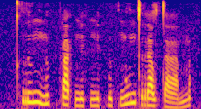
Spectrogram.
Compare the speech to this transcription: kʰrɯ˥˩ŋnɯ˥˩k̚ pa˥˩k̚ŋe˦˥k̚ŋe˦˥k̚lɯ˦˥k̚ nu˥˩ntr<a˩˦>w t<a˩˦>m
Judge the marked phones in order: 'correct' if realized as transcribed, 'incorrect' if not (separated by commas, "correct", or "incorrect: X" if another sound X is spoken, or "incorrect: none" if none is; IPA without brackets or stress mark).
incorrect: a˧, correct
